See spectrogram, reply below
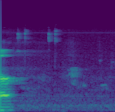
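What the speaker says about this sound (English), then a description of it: "I'm just clicking on save" A single computer mouse click on save in Salesforce Flow, a sharp close tap at the start followed by quiet, with a couple of faint soft clicks after.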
